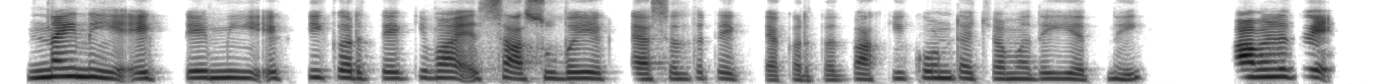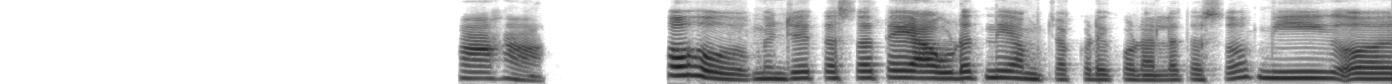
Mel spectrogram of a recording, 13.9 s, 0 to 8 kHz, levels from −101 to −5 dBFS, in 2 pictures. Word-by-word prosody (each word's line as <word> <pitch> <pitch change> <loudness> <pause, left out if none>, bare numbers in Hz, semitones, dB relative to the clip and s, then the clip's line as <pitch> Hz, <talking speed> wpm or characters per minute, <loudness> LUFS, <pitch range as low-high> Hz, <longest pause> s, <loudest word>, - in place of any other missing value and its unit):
नाही, 280 +4 +7
नाही, 265 -5 +5
एकटे 220 +2 -1
मी 235 0 +1
एकटी 235 +3 -4
करते 225 -3 -2
किंवा 235 -1 0
ए - - 0
सासूबाई 210 +2 +1
एकट्या 205 -2 -2
असेल, 190 +1 -5
तर 215 - -10
ते 210 - -5
एकट्या 165 -4 -7
करतात, 165 0 -10
बाकी 185 +4 -3
कोण 230 -1 0
त्याच्यामध्ये 205 -1 -4
येत 190 -3 -2
नाही. 190 -1 -5 0.5
हां, 260 +1 +11
म्हणजे 270 +1 +5
ते 260 - +8 2.6
हां, 220 -1 +2
हां. 215 -1 -5 0.7
हो, 320 - +8
हो, 210 - +2
म्हणजे 205 +2 -1
तसं 225 +1 -2
ते 245 -1 +2
आवडत 225 +1 +3
नाही 245 -1 +1
आमच्याकडे 180 -4 -4
कोणाला 170 -1 -5
तसं. 200 +8 -6
मी 230 -1 -1 0.2
अ, 200 0 +1
215 Hz, 160 wpm, -24 LUFS, 195-235 Hz, 2.6 s, हां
